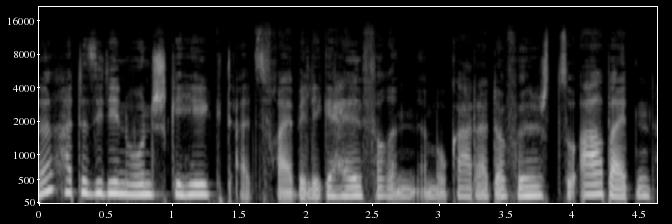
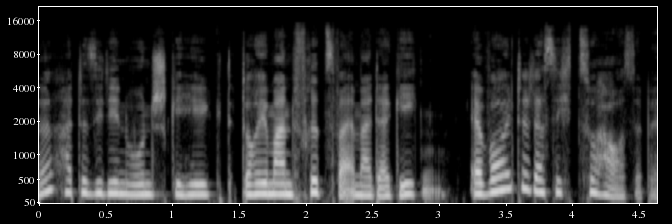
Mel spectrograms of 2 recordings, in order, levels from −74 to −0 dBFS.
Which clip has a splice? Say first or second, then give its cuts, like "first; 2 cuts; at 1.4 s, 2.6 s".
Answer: second; 2 cuts; at 1.4 s, 3.1 s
